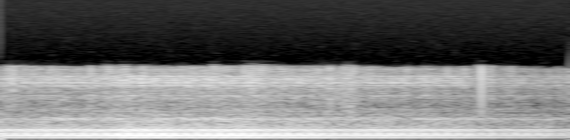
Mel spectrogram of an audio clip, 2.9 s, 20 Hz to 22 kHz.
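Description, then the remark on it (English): A chauffeur-driven car's engine hums steadily at a moderate level, a continuous low droning rumble of the vehicle cruising along in the country, with no voices over it. “We find him now in his chauffeur-driven car, and with him is the lovely young girl, 15 years his junior.”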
